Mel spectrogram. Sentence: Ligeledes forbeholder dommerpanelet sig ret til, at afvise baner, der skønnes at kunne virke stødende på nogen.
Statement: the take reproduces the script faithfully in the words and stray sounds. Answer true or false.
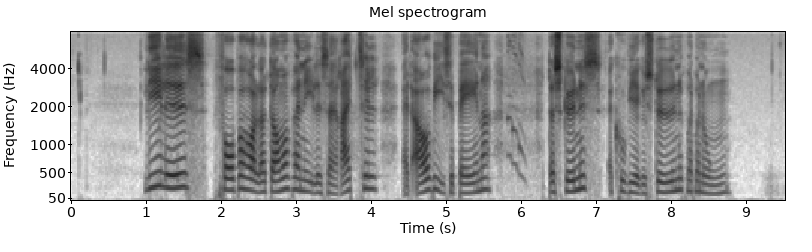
false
